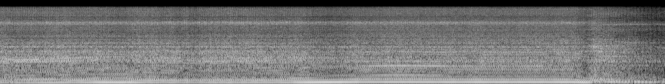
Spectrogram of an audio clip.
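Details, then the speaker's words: CD 70 70cc single revving up and down with thin metallic clatter over the exhaust from a worn, stretched timing chain, before replacement; left unfixed it can damage the oil pump sprocket and seize the engine. "तो दोस्तों यह motor bike की basic sound है और हम time को भी बचाएंगे और यह इसके अंदर आवाज आ रही है"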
